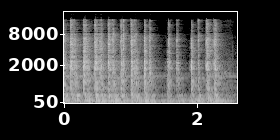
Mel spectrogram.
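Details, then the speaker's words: Peugeot Expert van: sharp metallic clacks about four a second at the rear, from a loose sheet-metal plate with no bolt, knocking against the back; heard after springs were worked on; brake also noted low. "chapa aqui, ó. A chapa não tem um parafuso, não tem nada. Tá batendo na traseira."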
